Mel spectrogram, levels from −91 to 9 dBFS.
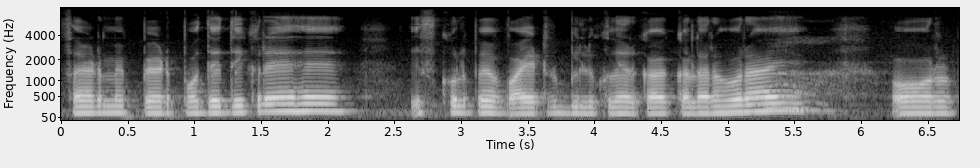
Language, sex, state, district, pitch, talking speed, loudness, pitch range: Hindi, male, Rajasthan, Jaipur, 130 Hz, 170 wpm, -15 LUFS, 125-150 Hz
